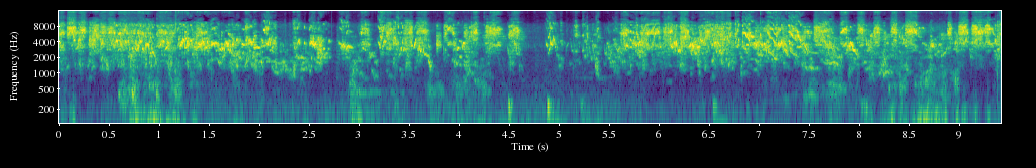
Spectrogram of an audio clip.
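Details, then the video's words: Flock of budgies keeps up a loud, steady warbling chatter of high chirps and squeaks, dipping briefly to a few scattered notes midway before swelling again. "Cute Budgies Chirping Sounds"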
